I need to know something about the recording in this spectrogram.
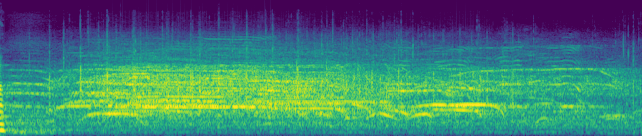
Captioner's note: attendees cheer; attendees applaud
